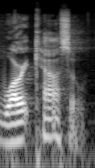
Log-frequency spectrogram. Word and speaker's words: Warwick: for 35 years and no one in America knows you don't pronounce the second W in Warrick.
